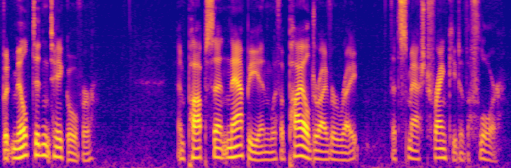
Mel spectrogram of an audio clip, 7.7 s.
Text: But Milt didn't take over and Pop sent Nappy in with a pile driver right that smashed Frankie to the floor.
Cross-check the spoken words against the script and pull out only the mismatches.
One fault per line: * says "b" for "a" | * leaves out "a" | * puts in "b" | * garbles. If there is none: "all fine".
all fine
